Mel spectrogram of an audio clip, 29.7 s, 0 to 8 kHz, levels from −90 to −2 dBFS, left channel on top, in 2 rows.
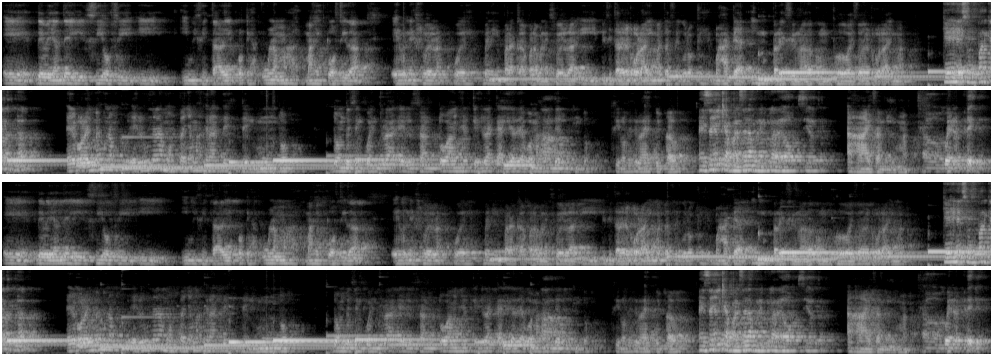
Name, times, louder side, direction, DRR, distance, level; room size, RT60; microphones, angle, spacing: voice 1, 0.0-2.4 2.7-5.4 5.8-13.6 14.3-14.4 15.8-19.2 19.7-23.7 24.0-25.1 27.5-29.6, left 1 dB, 75° left, 4 dB, 5.8 m, -31 dB
sound 1, 7.3-22.9, right 1 dB, 70° right, 2.8 m, -30 dB
voice 2, 14.1-15.3 22.9-23.6 24.5-24.6 25.3-27.1 28.6-29.4, left 1 dB, 5° left, -1 dB, 8.0 m, -29 dB
29.0 x 28.0 x 6.9 m, 0.72 s
head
